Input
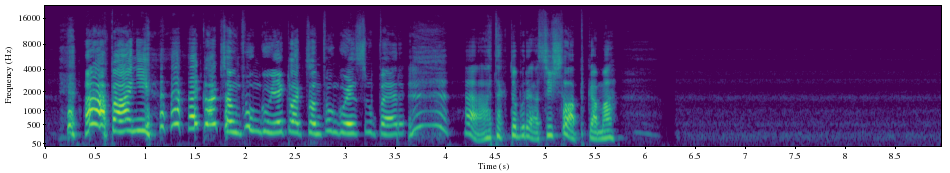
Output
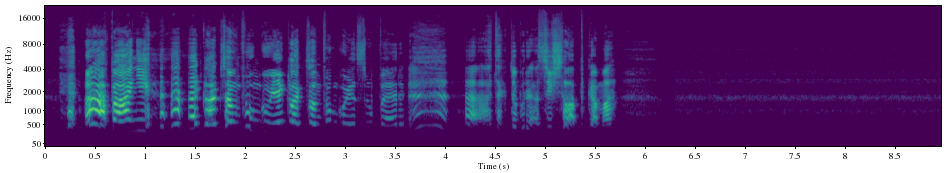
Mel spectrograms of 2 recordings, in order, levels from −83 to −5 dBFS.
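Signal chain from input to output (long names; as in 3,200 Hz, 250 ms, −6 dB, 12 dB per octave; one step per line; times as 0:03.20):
Bessel high-pass filter 1,600 Hz, order 6
0:02.85–0:03.55: output level in coarse steps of 14 dB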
